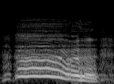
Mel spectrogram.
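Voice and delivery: high, loud gasping breath. Acted. Preacher showing how awful he looks running, gasping. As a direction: gasp like a wrecked runner.

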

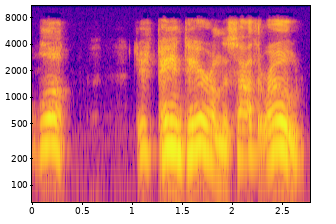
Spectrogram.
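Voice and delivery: put-on high-pitched, excited teenage kid. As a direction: mimic a thrilled kid spotting his idols. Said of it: "the kid goes".

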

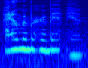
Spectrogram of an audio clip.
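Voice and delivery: fast whisper; whispered aside. Real, not acted. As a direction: whisper it under your breath, quickly. Aside while recalling actress.

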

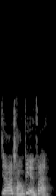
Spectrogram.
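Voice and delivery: a touch of annoyance, brushing him off; curt irritation. Acted. Liu answers the unwelcome officer's question about the pot, mildly irritated. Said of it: "没好气地说".

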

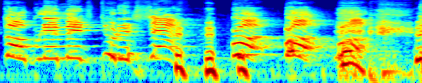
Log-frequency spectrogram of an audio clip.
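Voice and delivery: very high, hammed-up shout; mock scream. Co-host retelling the drive-thru, high mock scream. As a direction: imitate a scream to the mountaintops. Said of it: "and screamed to the mountaintops".

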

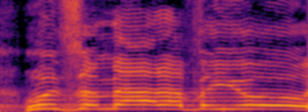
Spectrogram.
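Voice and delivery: a hint of a Yiddish accent, a mock complaint to God. Preacher voicing Paul complaining to God, with a light Yiddish accent. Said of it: "Imagine with his Yiddish accent".

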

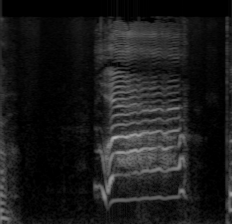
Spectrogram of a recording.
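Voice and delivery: high, drawn-out screams for help; mock panic. Villagers crying for help from the ship, high mock panic. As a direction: wail for help, hammed-up.

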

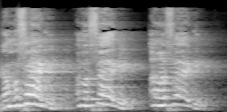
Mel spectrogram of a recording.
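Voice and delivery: high, loud yelled chant; repeated forced shout. Retold or imitated. Private yelling repeatedly for the drill sergeant, high loud yell. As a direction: shout it over and over on command. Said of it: "He's like".

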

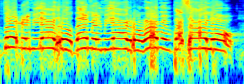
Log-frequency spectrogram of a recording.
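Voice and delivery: high, pushy cry for the miracle; demanding shout. Retold or imitated. Believer yelling at God for a miracle, high demanding shout. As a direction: demand it like a teammate wanting the ball. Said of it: "estamos con Dios".

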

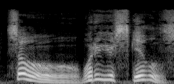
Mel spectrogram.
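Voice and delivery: breezy corporate cheer; bright, chirpy. Acted. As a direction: ask brightly with an upswept pitch. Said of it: "who smiled at him brightly".

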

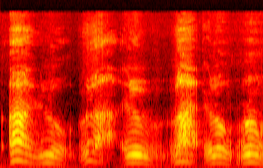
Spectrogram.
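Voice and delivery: imitated singsong chanting. Retelling the walker leaving the tent, imitated singsong chanting. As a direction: lilt nonsense syllables up and down. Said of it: "kayaknya nyanyi gitu".

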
